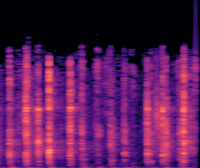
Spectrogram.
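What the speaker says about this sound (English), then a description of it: "the Democrat State Senator Noel Frame is typing away at her little computer" Quick, uneven keystrokes clatter on a computer keyboard, close and crisp, about a dozen taps with a brief pause midway and no voices.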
